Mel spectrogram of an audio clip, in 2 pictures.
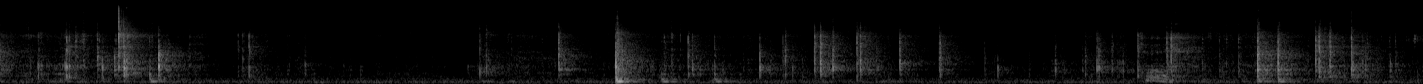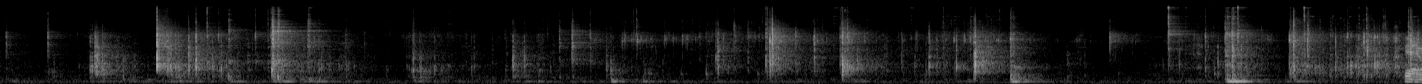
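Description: Wiring harness and cables being fed by hand through a scooter's plastic front cowling and steel frame: irregular clicks, taps and rustling as connectors, cable sheathing and gloves knock against plastic and metal.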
